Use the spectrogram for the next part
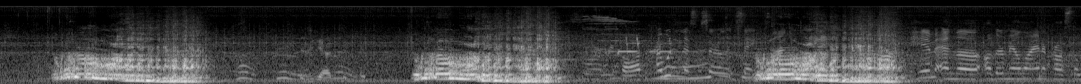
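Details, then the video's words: A captive lion at a big cat rescue in Tampa, Florida, recorded from about three feet away, gives three deep, rasping roars, each sliding downward, with people talking quietly between them. "Roaring Lion 3 feet away"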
